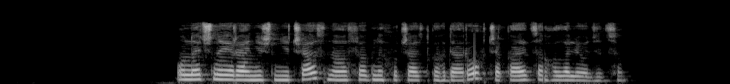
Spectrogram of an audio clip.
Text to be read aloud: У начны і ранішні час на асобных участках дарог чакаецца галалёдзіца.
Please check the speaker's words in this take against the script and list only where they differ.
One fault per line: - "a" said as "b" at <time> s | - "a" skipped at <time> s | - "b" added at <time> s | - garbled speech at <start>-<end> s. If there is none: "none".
none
